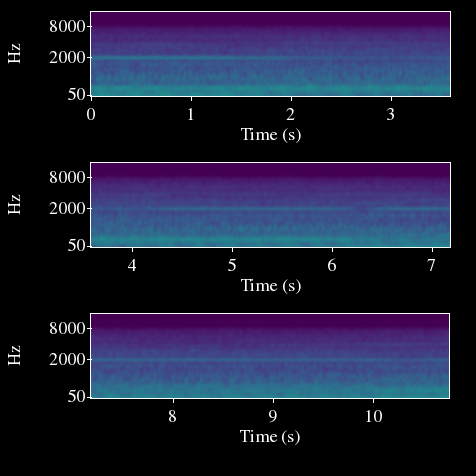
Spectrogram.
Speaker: in this case there is a large vibration when using the cuge and allow noise in most cases it is necessary to replace the shock absorbers of the washing machine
